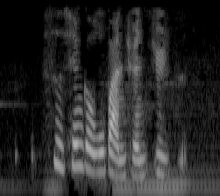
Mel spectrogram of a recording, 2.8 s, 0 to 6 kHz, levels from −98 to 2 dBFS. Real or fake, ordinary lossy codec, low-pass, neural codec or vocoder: real; MP3, 24 kbps; 5.4 kHz; none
